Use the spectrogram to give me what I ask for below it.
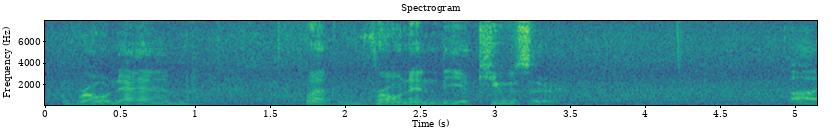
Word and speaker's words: Ronan: of the comic Geeks like to mispronounce what you can clearly read is ronin you know Ronan but Ronin the accuser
